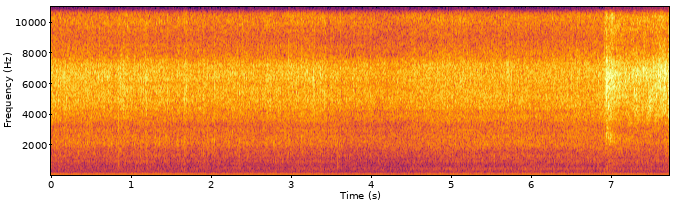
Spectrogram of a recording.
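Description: Ginger garlic paste sizzles steadily in hot oil in a pan while a Bengali gizzard bhuna is being cooked. The close, continuous hiss sits over a low hum, with a brief clatter near the end.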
